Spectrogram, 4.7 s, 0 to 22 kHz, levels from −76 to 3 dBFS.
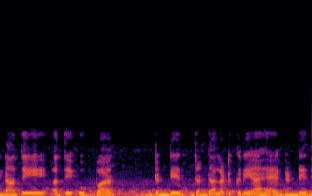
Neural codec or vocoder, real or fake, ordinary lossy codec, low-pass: none; real; Opus, 24 kbps; 7.2 kHz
